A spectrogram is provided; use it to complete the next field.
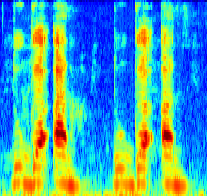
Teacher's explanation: Jadi kayak ada glottal stop, ada stop sebentar, ada jeda sebentar. Itu dihitung satu fonem. · Jadi kayak, setelah fonem A terakhir, setelah fonem A di kata duga itu seperti ada stop sebentar, kemudian ke an-nya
